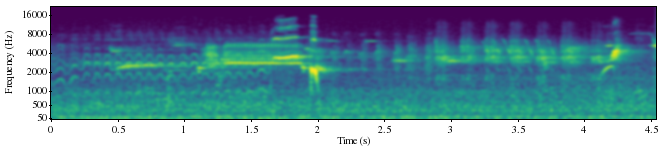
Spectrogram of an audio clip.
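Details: Great-tailed grackle calling in Taos, New Mexico, 17 June 2017: high buzzy notes and a bright squeal, then clipped chips and clicks against light background noise.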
